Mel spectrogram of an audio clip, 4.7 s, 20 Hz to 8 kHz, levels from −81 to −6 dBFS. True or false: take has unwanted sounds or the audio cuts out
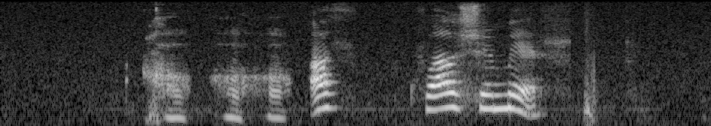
true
